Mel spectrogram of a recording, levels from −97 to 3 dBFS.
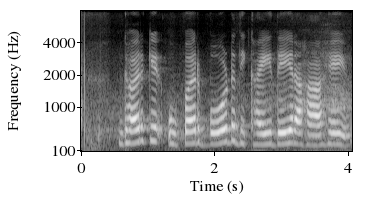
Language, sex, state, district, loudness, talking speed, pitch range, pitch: Hindi, female, Madhya Pradesh, Dhar, -14 LUFS, 120 wpm, 230-260 Hz, 240 Hz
